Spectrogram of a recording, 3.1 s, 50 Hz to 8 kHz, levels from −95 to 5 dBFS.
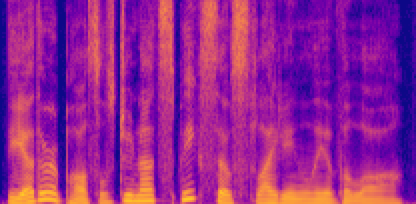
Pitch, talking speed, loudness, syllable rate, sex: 160 Hz, 210 wpm, -16 LUFS, 5.4 syllables/s, female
